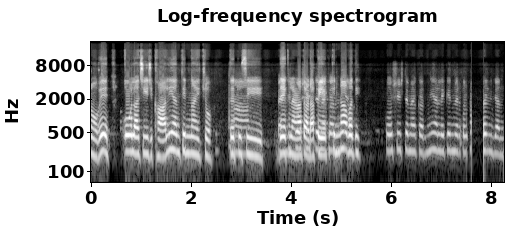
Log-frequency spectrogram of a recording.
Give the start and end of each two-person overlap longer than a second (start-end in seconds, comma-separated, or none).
3.8-5.2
